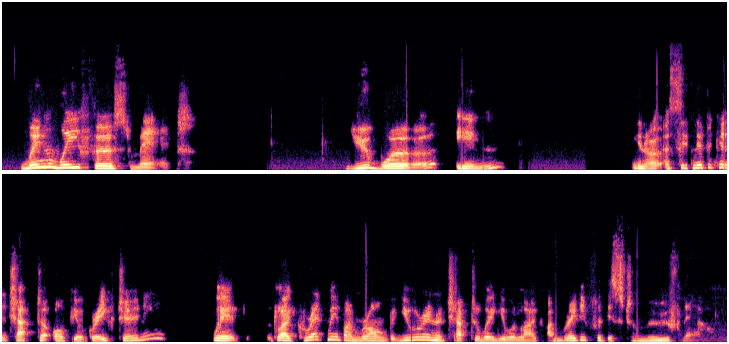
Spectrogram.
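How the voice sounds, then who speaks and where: This woman talks at a moderate pace and medium pitch, somewhat breathy, with lively intonation, long and frequent pauses, and a dry, close sound with no echo. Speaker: podcast host. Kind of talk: interview question. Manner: casual, conversational.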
